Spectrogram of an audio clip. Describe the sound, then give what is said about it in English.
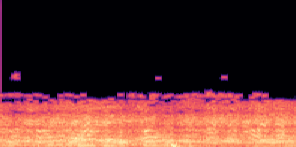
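Dense crowd chatter at a protest where people carry signs demanding that the President show his taxes. Many overlapping voices form a steady, loud babble with no single speaker standing out, plus a brief low thump partway through. “sort of slipping through the crowd here.”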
